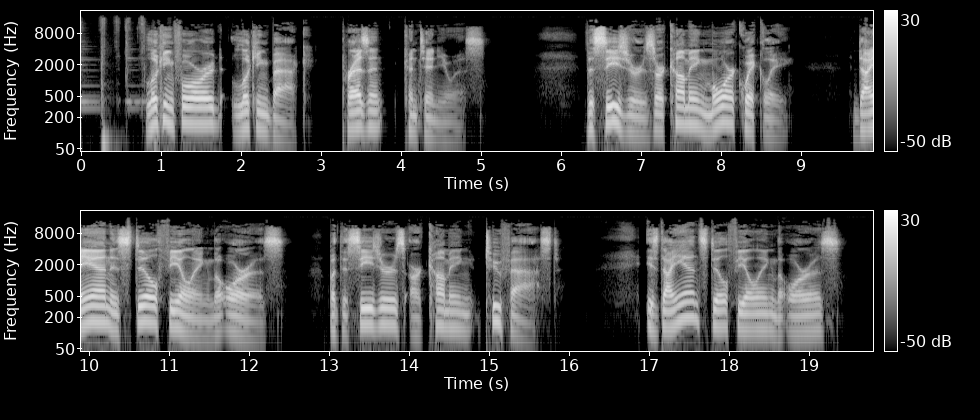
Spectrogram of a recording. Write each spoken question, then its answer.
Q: Is Diane still feeling the auras?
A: Yes, she is still feeling the auras.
